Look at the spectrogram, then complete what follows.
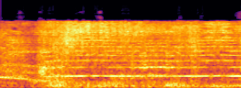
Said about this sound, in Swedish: Kommer du ihåg den första Jurassic Park-filmen? Ja, absolut. Mm. Du kanske kommer ihåg hur den stora dinosaurien är, Tyrannosaurus Rex, hur den lät när den skrek.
